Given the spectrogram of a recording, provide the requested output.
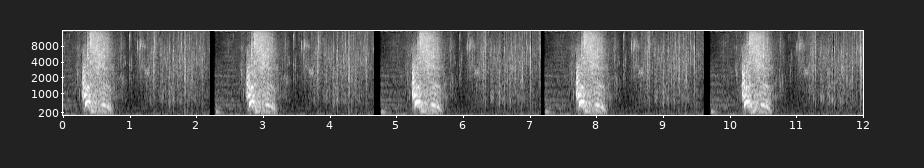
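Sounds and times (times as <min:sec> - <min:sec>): man sneezing: 0:07.7 - 0:08.2, 0:10.2 - 0:10.7.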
